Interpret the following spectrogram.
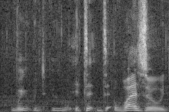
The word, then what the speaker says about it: oiseau: Oiseau. I don't know if you heard that. Oiseau. It's pronounced oiseau. Like, kind of, if you want to break it, it's like oiseau.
